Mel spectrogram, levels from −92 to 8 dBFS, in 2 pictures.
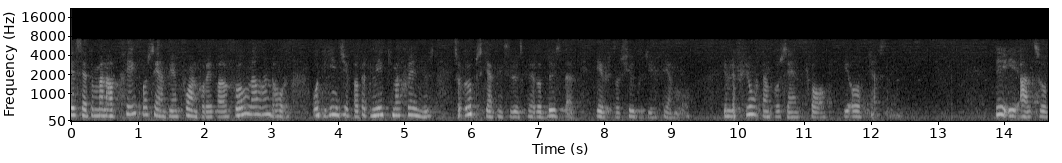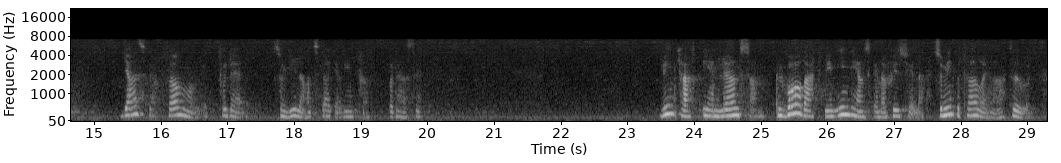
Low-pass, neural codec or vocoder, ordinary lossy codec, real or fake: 7.2 kHz; codec, 24 kHz, 0.9 kbps, WavTokenizer, medium speech release version 2; none; fake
